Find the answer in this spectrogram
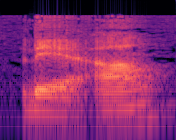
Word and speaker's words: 两: According to the rule that you just learned, a single digit 2 without any other digits in the first green circle is pronounced 两.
